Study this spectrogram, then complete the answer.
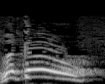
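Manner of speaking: high, calm two-word command; the sky answering simply; voice from above. Retold or imitated. Voice from the sky to the dangling man, lightly voiced. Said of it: "And the voice said".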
